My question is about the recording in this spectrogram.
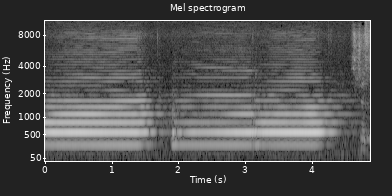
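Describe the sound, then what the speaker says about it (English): A bassoon sustains a C sharp played with full fingering, a steady reedy tone held alone, with a brief break and re-articulation midway before fading. "I like to highlight the C sharp specifically, the full fingering in the middle there"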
